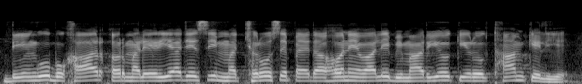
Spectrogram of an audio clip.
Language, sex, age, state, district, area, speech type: Urdu, male, 18-30, Uttar Pradesh, Saharanpur, urban, spontaneous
